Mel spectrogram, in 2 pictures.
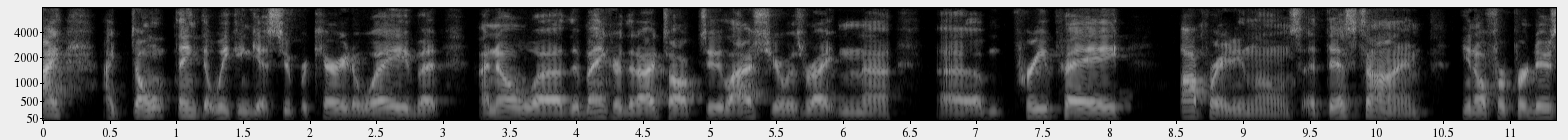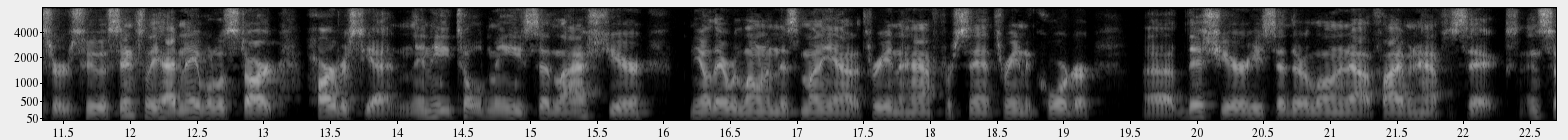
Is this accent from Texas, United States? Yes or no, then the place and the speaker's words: no; Illinois, United States; the part of the world that it's coming from is from my home state, from Illinois.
